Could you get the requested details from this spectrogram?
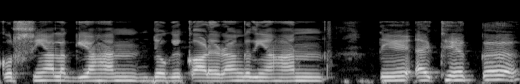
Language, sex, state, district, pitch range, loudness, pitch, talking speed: Punjabi, male, Punjab, Kapurthala, 170-185 Hz, -14 LUFS, 175 Hz, 140 wpm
